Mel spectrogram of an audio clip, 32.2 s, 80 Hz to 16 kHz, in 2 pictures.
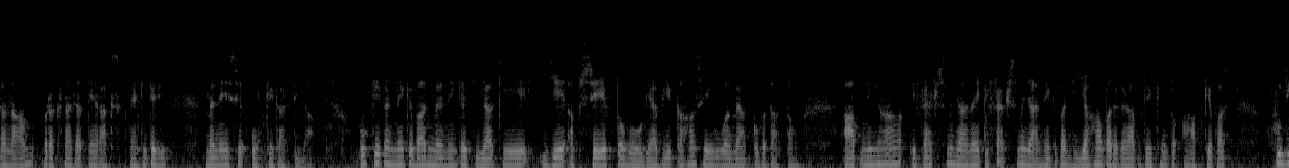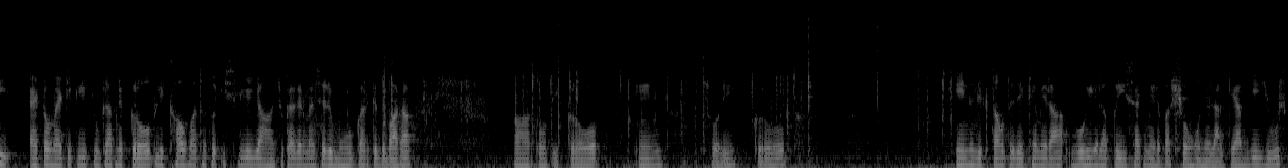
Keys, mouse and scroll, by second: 5.5-9.0 drag, 11.6 click, 12.5-14.9 scroll up 1, 15.9 click, 19.7-20.3 click, 20.9-24.7 typing, 26.1 space, 27.4-28.4 typing.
